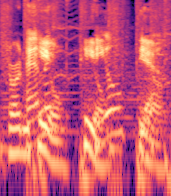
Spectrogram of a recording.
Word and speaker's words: Peele: Peele. Yeah. So the other E is silent.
